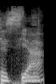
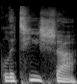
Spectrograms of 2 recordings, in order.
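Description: First: The name is pronounced the Romance-language way. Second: The name is pronounced the English way. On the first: The speaker calls it right. "in French and Italian and Spanish" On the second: The speaker calls it wrong. "But in English, everyone is like"

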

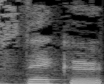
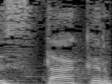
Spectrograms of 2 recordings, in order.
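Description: First: The first vowel is a closed, reduced sound. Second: The first vowel is an open a sound. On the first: The speaker calls it wrong. "e não stacker" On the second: The speaker calls it right. "tinha que se dizer stacker porque era com A aberto"

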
